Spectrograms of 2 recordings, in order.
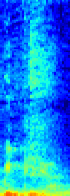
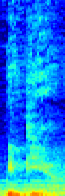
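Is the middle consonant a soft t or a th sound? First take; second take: soft t; soft t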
